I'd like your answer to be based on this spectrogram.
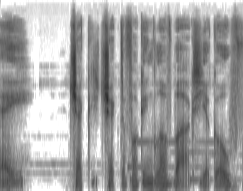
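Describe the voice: Faint music plays behind a man doing a raspy, put-on character voice. He speaks very slowly at a very deep, low pitch.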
